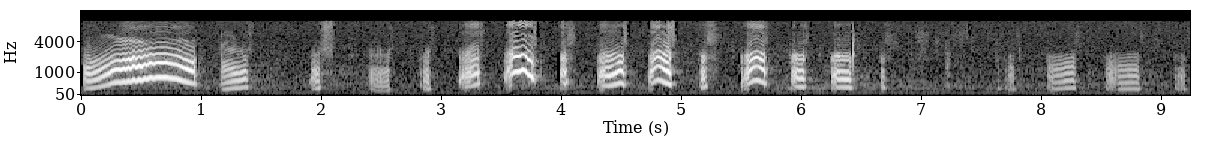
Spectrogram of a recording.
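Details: English Setter puppy about three weeks old, eyes not yet open, giving a long rising-falling whine followed by a rapid series of short, high, arching squeaks and mews, roughly two or three per second.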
